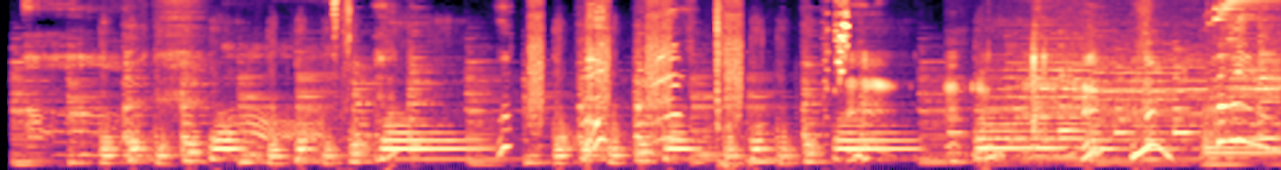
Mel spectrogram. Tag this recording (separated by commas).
inside a small room, Music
